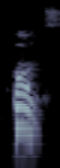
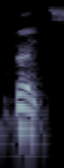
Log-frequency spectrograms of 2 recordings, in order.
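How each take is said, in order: First: The word has a rounded, back vowel. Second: The word has an open, central vowel. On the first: The speaker calls it wrong. "do not pronounce B U T as but" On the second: The speaker calls it right. "No, it's bet"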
